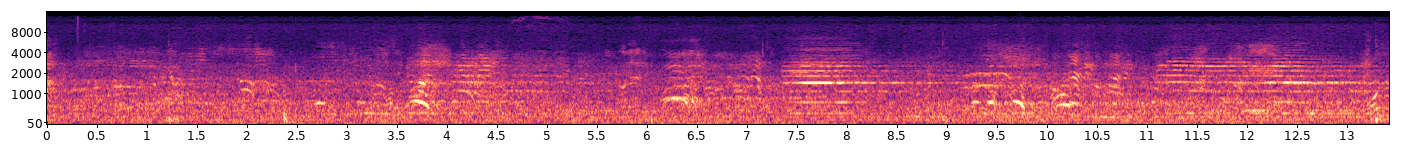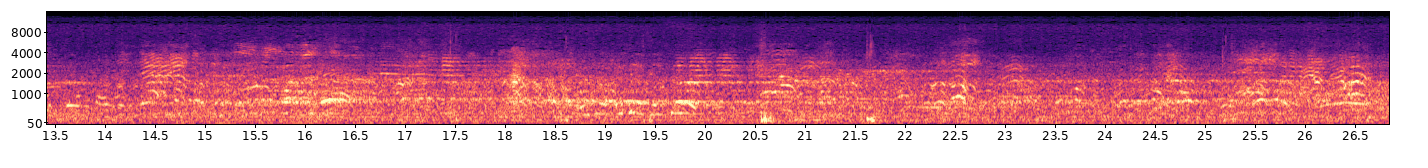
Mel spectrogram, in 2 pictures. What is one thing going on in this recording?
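A large crowd murmurs and cheers steadily across an open stadium.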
